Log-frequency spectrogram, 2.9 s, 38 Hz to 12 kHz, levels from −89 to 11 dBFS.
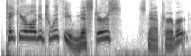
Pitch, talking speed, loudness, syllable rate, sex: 195 Hz, 165 wpm, -18 LUFS, 5.3 syllables/s, male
